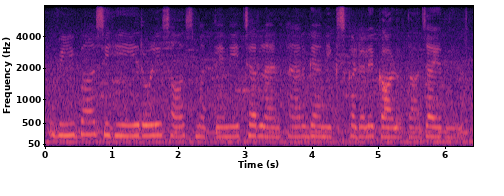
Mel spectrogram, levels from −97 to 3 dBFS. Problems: background sounds at intervals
